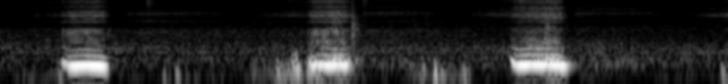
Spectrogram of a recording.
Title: Someone’s comfy #subscribe #puppy #canecorso #dog #cute #love #dogshorts #pets #zulu #snoring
